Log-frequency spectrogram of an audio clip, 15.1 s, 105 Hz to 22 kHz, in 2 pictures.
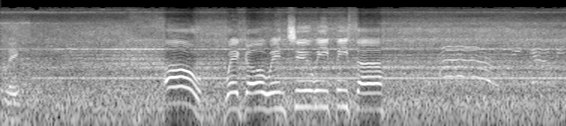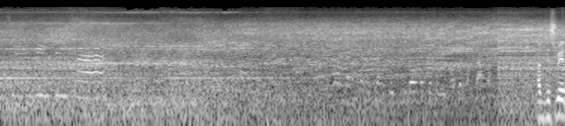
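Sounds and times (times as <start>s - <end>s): jet airliners rushing noise: 0.0s - 15.0s
faint voices: 5.7s - 14.2s.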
